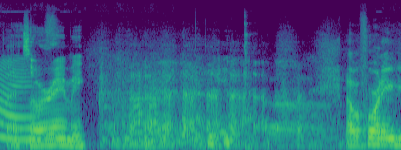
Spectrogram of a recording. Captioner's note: class laughs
